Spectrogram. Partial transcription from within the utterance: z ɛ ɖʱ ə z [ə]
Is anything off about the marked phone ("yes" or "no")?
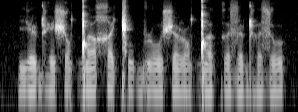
yes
